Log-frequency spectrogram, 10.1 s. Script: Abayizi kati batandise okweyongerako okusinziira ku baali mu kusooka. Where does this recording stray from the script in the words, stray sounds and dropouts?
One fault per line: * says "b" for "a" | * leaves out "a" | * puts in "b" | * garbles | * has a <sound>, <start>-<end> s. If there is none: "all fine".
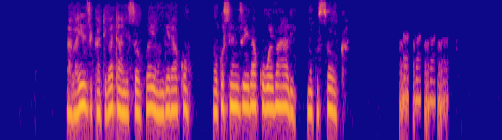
* puts in "bwe"
* has a laugh, 8.0-9.0 s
